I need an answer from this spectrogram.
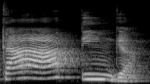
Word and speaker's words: caatinga: Então, o A fica separado, porque até na pronúncia também ela separa, ó. O nosso bioma é caatinga.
